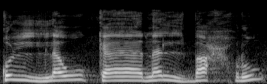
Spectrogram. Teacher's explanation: کانا البحر، کانا میں نون پر زبر ہے، اس سے البحر کی لام ساکن کے ساتھ ملائیں گے، درمیان میں سے الف نی حمزہ کو حذف کیا جائے گا۔ بحر میں را پر پیش ہے، را کو پر کر کے پڑھا جائے گا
